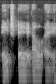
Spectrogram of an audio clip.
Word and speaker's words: Hala: hala um that the first name is spelled h-a-l-a hala as in hallelujah so hallelujah i'm so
